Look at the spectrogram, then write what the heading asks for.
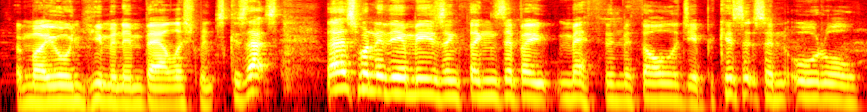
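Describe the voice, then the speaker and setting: A man's voice: fairly high pitch, fairly bright tone. A Scottish man chatting casually on a live stream as a storyteller, rambling and swearing freely.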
